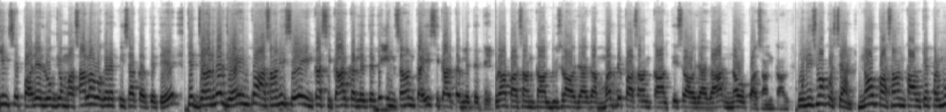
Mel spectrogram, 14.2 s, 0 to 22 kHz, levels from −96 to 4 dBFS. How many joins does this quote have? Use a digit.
4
